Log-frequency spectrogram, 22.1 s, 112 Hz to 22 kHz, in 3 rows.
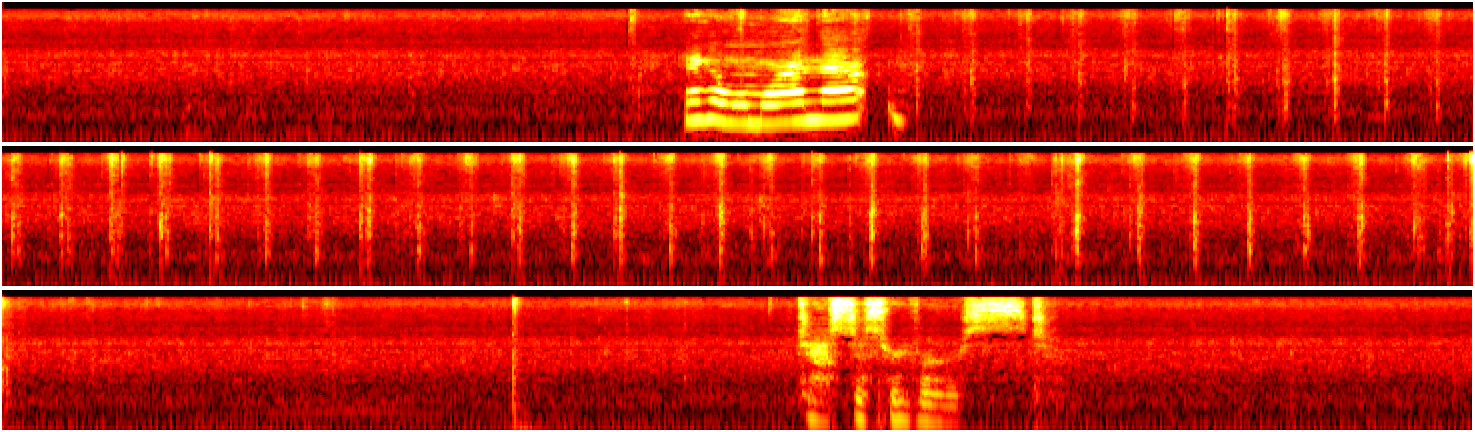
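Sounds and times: cards being shuffled: 0:04.4 - 0:14.8.

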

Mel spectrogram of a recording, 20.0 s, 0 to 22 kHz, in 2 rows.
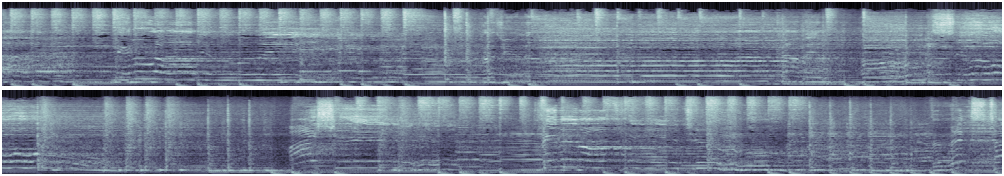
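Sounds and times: bass guitar: 0:00.0 - 0:20.0
drum kit with cymbals: 0:00.0 - 0:20.0
electric guitar: 0:00.0 - 0:20.0.

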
